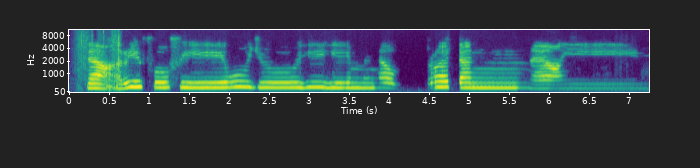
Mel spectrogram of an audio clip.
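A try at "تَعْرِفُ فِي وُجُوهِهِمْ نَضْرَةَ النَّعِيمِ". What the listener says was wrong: Panjangan lagi. Rotan. Tahan aja. Rotan. Na'im.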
